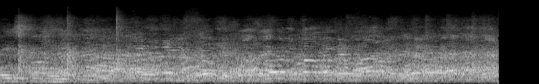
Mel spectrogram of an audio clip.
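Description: A man sings into a microphone through loudspeakers.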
